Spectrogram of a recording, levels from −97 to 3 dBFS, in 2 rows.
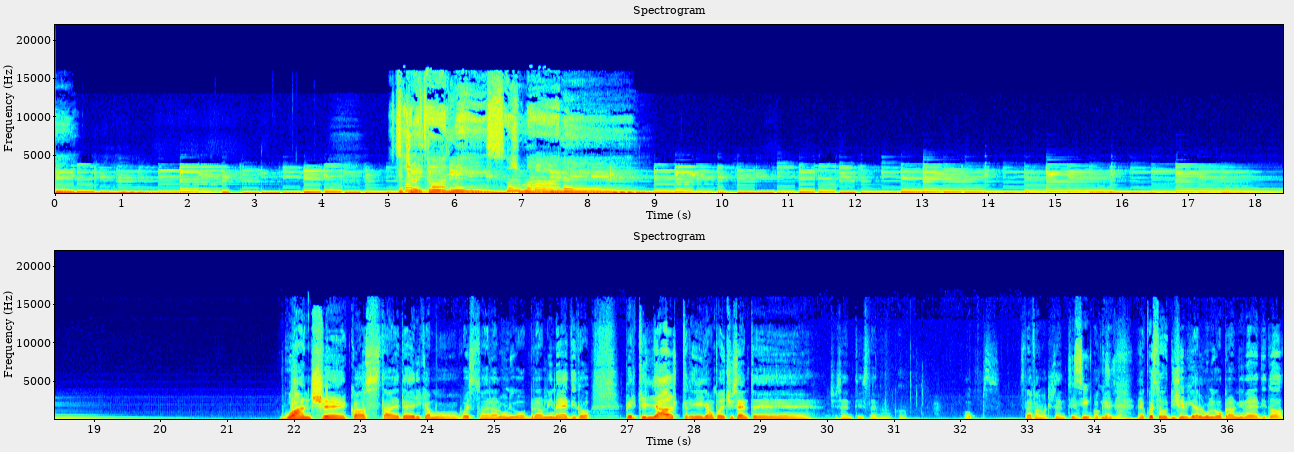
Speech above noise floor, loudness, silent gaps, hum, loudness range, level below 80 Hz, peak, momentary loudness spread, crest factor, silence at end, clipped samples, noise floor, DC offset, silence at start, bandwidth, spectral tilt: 40 dB; -22 LUFS; none; none; 14 LU; -40 dBFS; -4 dBFS; 15 LU; 18 dB; 0 s; under 0.1%; -60 dBFS; under 0.1%; 0 s; 16.5 kHz; -5.5 dB/octave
